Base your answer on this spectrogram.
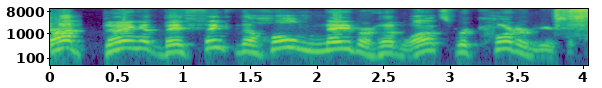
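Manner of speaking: loud, high cartoon voice. Asked to repeat a line about recorder music, Hank Hill voice. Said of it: "but in a Hank Hill voice".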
